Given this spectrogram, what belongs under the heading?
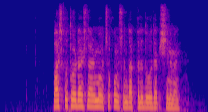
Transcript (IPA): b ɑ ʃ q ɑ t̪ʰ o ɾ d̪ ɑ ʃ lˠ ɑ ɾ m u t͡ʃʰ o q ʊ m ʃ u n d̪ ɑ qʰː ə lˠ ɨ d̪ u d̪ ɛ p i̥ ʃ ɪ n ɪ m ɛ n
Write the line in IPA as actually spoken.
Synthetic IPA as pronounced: b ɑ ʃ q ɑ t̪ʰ o ɾ d̪ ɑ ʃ lˠ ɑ ɾ m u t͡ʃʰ o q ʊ m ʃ u n d̪ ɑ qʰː ə lˠ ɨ d̪ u d̪ ɛ p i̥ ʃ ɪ n ɪ m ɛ n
